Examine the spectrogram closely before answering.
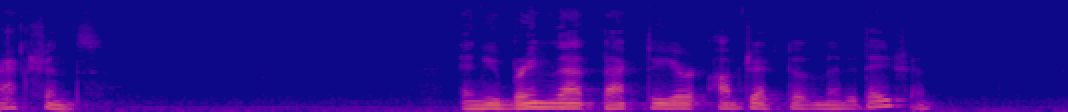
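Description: An elderly man speaks calmly and slowly, close to a microphone.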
